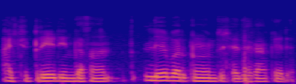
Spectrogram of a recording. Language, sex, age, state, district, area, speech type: Kashmiri, male, 60+, Jammu and Kashmir, Ganderbal, urban, spontaneous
